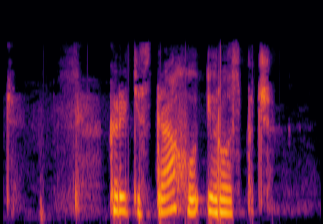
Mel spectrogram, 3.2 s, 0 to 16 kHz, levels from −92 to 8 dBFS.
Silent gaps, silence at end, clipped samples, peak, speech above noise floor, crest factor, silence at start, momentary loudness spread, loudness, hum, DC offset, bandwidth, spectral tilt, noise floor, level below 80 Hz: none; 0.55 s; under 0.1%; -2 dBFS; 31 dB; 16 dB; 0.1 s; 22 LU; -16 LUFS; none; under 0.1%; 7.6 kHz; -6 dB/octave; -46 dBFS; -52 dBFS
